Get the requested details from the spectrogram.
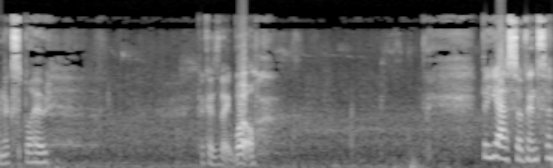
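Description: A woman talks close up, a little out of breath.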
